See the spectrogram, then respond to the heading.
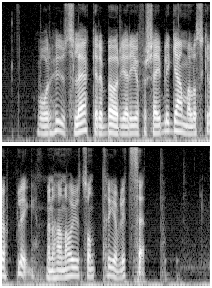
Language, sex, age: Swedish, male, 34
